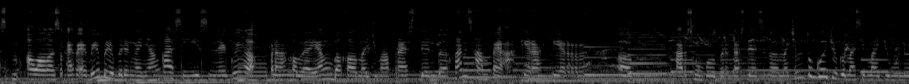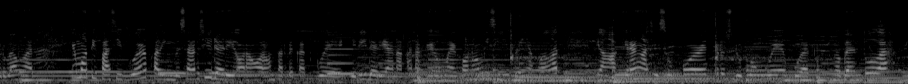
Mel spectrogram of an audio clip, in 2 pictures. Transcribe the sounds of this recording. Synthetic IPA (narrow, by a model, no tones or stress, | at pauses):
awalmasʊkɛfɛbebəɾəbəɾŋɡaʔɲaŋkasɪhsənd̪ənɲaɡuɛŋɡapərnahkəbajaŋbakalmad͡ʒumapɾɛsdanbahkansampajʔakɪɾakɪrʔəmhaɾʊsməmbulbərkasdansəɡalamat͡ʃəmt̪uɡuɛd͡ʒuɡamasɪhmad͡ʒumənʊrbaŋət̪̚ | jaŋmot̪ifasiɡuɛpalɪŋbəsarsɪhdaɾioɾaŋoɾaŋt̪ərdəkat̪̚ɡuɛd͡ʒadidaɾianakanakaaumaekonomisɪhbaɲak̚baŋət̪̚jaŋakɪrɲaŋasɪhsupɔrt̪ːəɾʊsdukʊŋɡuɛbuat̪̚ŋɡabant̪ulah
